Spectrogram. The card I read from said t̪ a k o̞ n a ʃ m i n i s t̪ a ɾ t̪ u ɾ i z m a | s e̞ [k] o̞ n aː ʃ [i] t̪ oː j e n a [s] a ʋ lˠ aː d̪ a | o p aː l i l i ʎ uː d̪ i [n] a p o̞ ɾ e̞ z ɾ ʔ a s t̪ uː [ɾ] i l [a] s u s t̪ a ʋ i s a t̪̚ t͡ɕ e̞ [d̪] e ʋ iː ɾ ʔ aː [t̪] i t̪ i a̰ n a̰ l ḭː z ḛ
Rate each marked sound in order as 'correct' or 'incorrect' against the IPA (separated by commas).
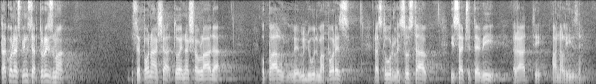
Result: incorrect, incorrect, incorrect, incorrect, correct, incorrect, incorrect, incorrect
